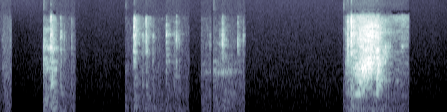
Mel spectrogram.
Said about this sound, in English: All right, I'm gonna roll. Uh, I'm just gonna throw a random number of dice mm-hmm. here.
